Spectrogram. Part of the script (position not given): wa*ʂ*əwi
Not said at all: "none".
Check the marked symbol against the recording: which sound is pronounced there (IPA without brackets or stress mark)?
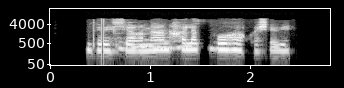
ʃ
